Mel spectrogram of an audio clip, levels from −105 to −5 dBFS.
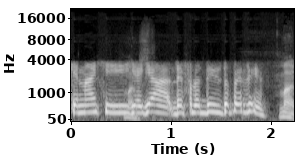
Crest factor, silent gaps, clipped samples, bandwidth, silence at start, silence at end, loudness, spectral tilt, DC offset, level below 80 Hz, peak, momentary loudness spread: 16 dB; none; under 0.1%; 8 kHz; 0 s; 0 s; -25 LUFS; -7.5 dB/octave; under 0.1%; -56 dBFS; -8 dBFS; 3 LU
